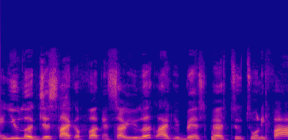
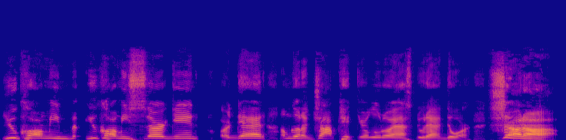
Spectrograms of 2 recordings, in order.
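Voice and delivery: loud, higher mock rage at the son; pretend furious parent; 7 semitones higher, 7 dB louder than usual. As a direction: blow up at the kid, hammed-up. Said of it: "what do you say to your son when he says".

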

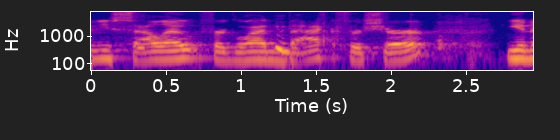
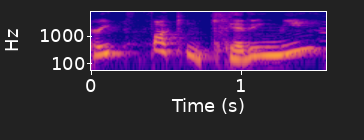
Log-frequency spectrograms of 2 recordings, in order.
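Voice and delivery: higher, softer imitation of indignant disbelief; mock incredulous outburst; 4 semitones higher, 5 dB quieter than usual. Co-host imitating the man begged for change, mock incredulous. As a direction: squeak out a mock-offended question. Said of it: "He's like".

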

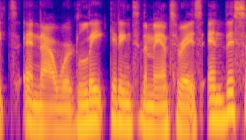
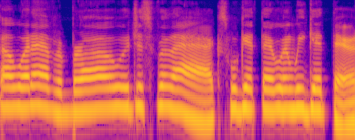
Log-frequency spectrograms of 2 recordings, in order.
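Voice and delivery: higher, dopey carefree imitation; mock laid-back bro; 8 semitones higher than usual. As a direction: play the chill friend who doesn't care about time. Friends shrugging off being late.

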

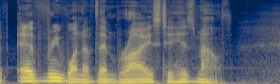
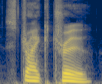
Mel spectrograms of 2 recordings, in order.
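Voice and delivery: resolute, higher-pitched urging; firm command; 4 semitones higher, 4 dB louder than usual. A narrator's reading. Tootles accepting his punishment, firm. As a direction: urge it firmly, without flinching. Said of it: "he said firmly".

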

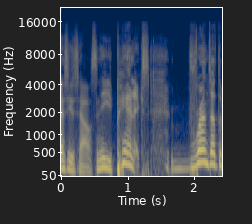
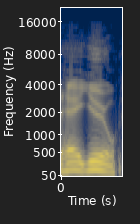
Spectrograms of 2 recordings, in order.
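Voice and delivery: loud called-out hey you; retold biker call; 12 dB louder than usual. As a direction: call out across the street.

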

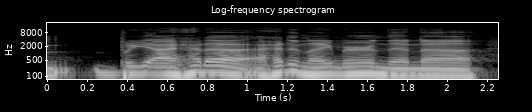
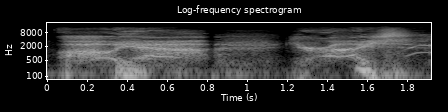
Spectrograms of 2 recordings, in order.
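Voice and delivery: whisper; 3 dB quieter, slower than usual. Retold or imitated. Whispered realization, breaking into laughter.

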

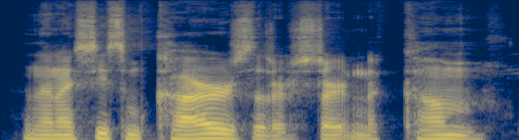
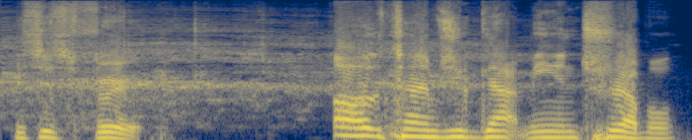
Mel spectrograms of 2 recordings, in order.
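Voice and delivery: higher, laughing threat; gleeful revenge; 7 semitones higher, 4 dB louder than usual. Retold or imitated. Daughter gloating while torturing her zombie dad, laughing. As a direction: relish the payback with a laugh.

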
